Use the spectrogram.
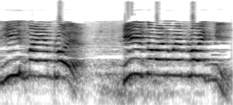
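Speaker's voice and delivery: shouting, pointing out the boss; loud accusation. Retold or imitated. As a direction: yell out who hired you. Man exposes the buyer.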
